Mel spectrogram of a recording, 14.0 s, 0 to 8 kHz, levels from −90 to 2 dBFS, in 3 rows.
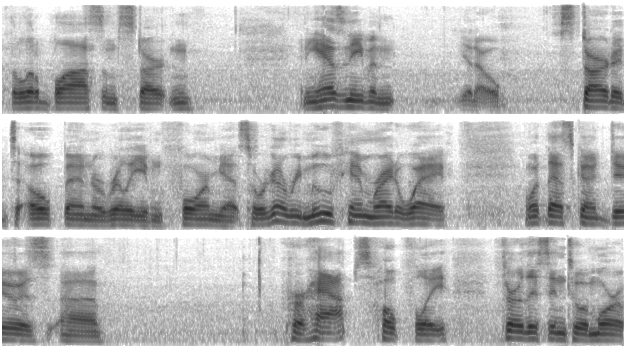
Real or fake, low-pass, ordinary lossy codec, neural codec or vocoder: real; 7.2 kHz; AAC, 32 kbps; none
